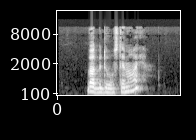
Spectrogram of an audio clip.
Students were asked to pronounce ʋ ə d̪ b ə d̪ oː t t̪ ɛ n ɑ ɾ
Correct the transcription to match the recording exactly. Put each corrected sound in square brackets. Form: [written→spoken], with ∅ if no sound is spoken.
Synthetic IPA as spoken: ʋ [ə→ɑ] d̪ b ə d̪ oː [t→s] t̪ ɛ [n→m] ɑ ɾ

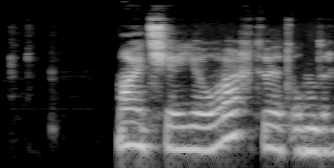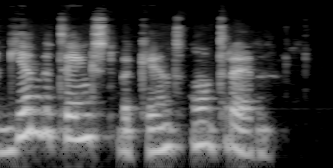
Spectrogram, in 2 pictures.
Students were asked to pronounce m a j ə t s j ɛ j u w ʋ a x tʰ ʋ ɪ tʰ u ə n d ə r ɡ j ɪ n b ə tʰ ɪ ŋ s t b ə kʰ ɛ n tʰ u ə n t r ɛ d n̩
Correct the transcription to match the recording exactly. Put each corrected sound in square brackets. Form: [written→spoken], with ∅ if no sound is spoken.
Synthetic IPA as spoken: m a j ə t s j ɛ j [u→o] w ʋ a x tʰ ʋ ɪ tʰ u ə n d ə r ɡ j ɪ n b ə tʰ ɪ ŋ s t b ə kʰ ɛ n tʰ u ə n t r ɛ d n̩

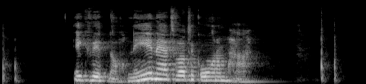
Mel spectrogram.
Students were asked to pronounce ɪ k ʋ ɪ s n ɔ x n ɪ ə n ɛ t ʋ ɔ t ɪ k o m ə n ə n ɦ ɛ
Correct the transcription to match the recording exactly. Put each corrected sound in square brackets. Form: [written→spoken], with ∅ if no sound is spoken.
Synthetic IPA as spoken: ɪ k ʋ ɪ [s→t] n ɔ x n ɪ ə n ɛ t ʋ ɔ t ɪ k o [m→∅] ə n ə [n→m] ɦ [ɛ→a]

